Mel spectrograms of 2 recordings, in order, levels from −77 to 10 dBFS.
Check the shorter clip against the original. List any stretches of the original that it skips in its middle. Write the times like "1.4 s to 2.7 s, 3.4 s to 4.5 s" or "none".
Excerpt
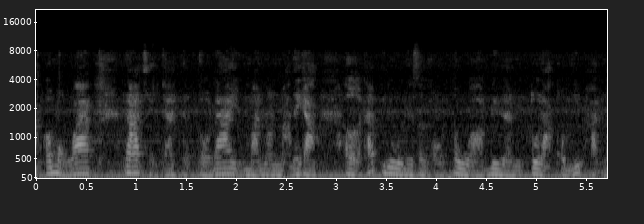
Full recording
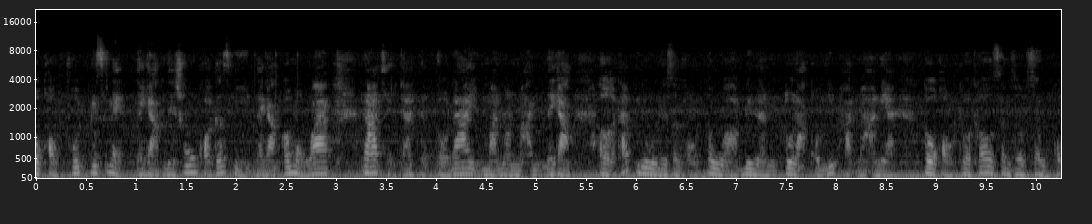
4.9 s to 5.1 s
